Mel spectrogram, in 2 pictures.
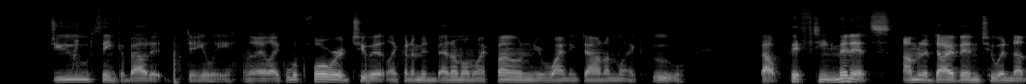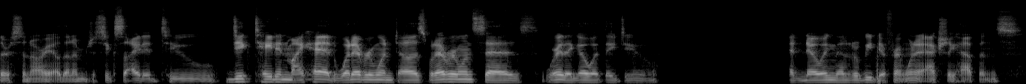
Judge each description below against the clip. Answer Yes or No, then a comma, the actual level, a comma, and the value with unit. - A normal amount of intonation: No, narrow, 2.3 semitones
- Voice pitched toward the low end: Yes, low, 100 Hz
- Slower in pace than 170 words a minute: No, average, 200 wpm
